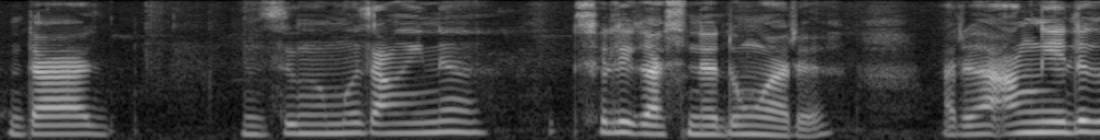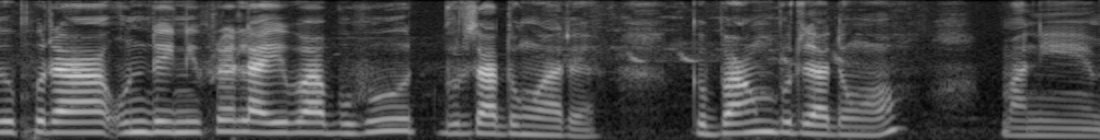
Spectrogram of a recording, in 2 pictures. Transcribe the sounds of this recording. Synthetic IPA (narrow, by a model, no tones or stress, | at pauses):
da | zɯŋɯmɯzaŋɯjnɯ | sɯliɡasinɯdɔŋaɾɯ | aɾɯaŋelɯɡɯpʰɯɾaundɯjnipʰɾalajβabuɦut̚buɾzadɔŋaɾɯɡ̥ɯbaŋbuɾzadɔŋɔ | mani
